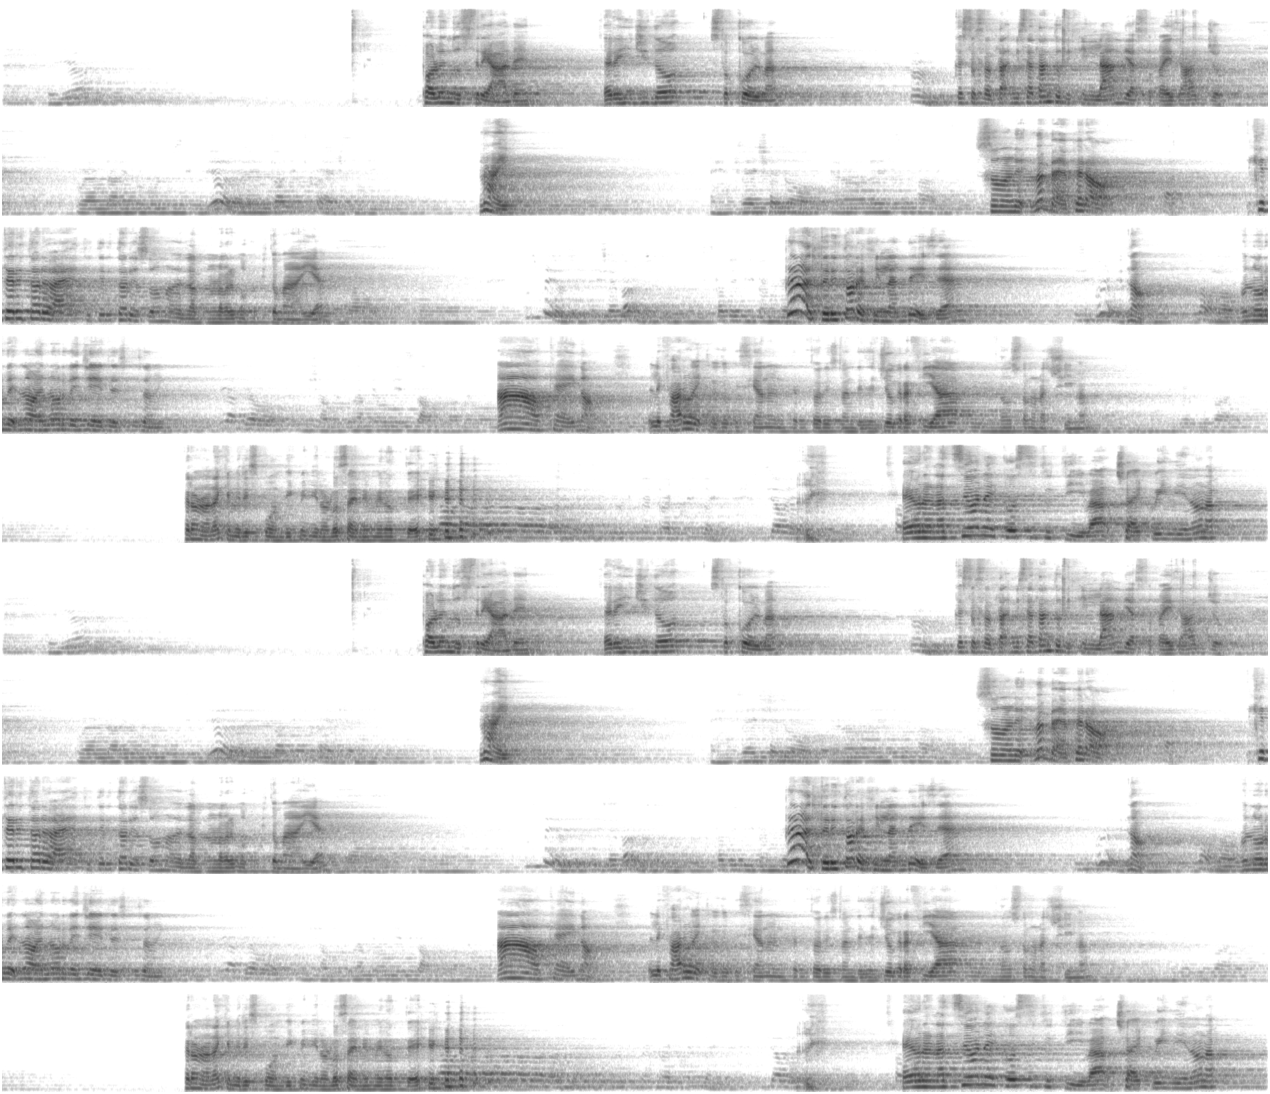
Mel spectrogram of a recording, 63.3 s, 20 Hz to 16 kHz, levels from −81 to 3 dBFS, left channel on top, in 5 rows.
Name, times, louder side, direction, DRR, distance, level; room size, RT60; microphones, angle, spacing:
voice 1, 0.5-1.1 6.1-6.6 9.1-9.4 13.4-16.4 19.7-22.2 24.3-24.5 25.4-25.5 28.7-30.0 30.5-33.3 36.0-36.9 37.2-39.3 40.2-43.0 43.4-44.0 49.3-50.3 54.9-57.9 58.3-59.1 59.5-60.0, left 1 dB, 90° left, 3 dB, 4.0 m, -39 dB
voice 2, 4.2-5.4 6.0-7.8 9.6-12.3 17.4-17.9 22.4-23.9 25.1-28.6 33.2-35.0 36.6-36.7 37.7-39.6 42.9-44.0 44.4-48.9 52.5-55.3 58.7-58.9 59.7-62.9, left 1 dB, 10° left, 6 dB, 0.8 m, -23 dB
25.5 x 18.5 x 9.9 m, 2.7 s
head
